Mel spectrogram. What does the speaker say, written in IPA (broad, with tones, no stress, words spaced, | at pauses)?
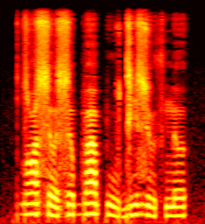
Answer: dˤa˥sə˧˩˧sə˥ ba˥ pu˧˩˧di˥ zʉ˧˩˧θnə˥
